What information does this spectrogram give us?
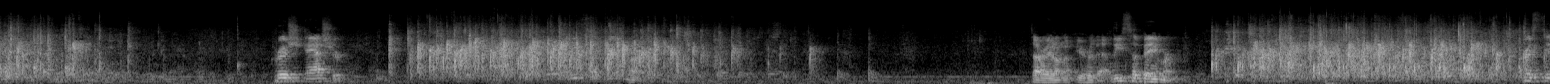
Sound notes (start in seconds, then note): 3.8 audience applauding; 12.0 audience applauding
